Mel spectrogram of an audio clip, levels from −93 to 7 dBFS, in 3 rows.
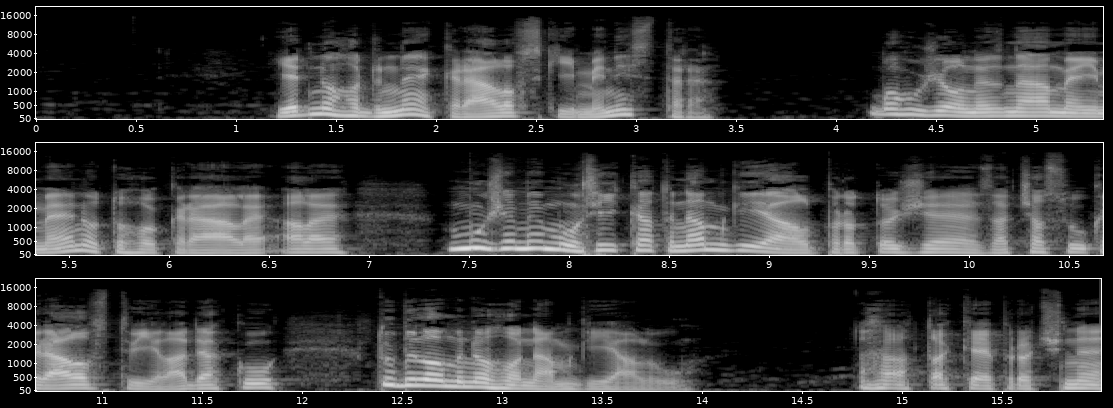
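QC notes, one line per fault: No faults detected.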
